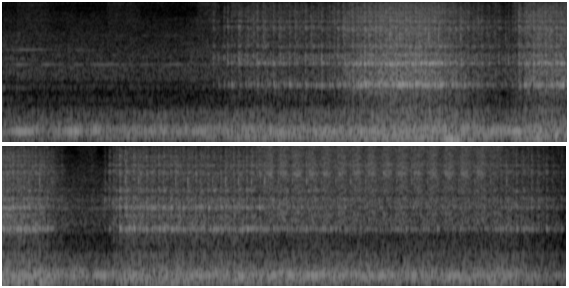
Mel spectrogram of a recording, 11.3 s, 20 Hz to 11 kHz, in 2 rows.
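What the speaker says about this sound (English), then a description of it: "I just lifted the engine up on some wooden blocks and put some compressed air into the boiler" A model LNER V1 steam locomotive raised on wooden blocks and running on compressed air fed into its boiler: a quiet, steady mechanical whirring and chuffing that swells and fades over several seconds, with no one speaking.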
